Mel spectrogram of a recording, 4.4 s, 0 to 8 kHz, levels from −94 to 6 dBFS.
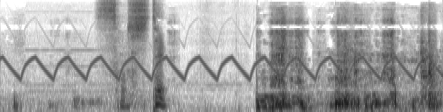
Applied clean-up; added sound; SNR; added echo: none; Motor vehicle (road) / Siren; 14 dB; none.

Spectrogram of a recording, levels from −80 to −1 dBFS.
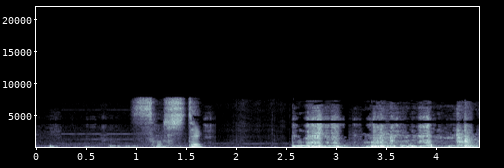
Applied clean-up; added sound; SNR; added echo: none; none; none; none.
